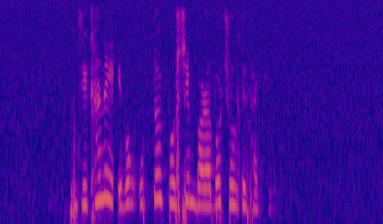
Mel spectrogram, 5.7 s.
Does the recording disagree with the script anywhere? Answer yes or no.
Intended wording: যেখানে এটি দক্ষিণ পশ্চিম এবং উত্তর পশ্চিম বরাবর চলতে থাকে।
yes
